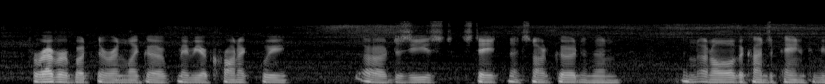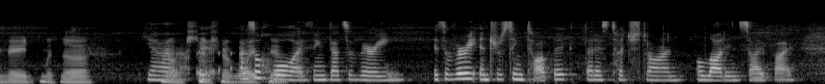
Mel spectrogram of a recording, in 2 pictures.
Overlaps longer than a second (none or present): present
